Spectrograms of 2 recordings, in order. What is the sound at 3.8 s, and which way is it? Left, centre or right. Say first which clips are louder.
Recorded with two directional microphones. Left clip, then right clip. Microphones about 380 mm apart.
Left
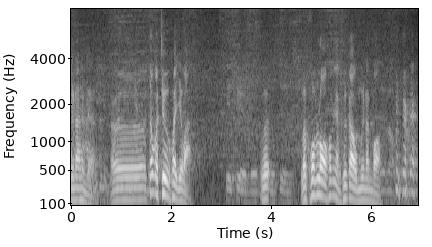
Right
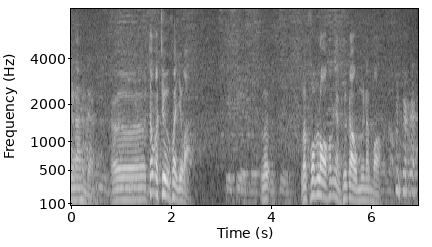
Speech: left 5 dB; centre.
